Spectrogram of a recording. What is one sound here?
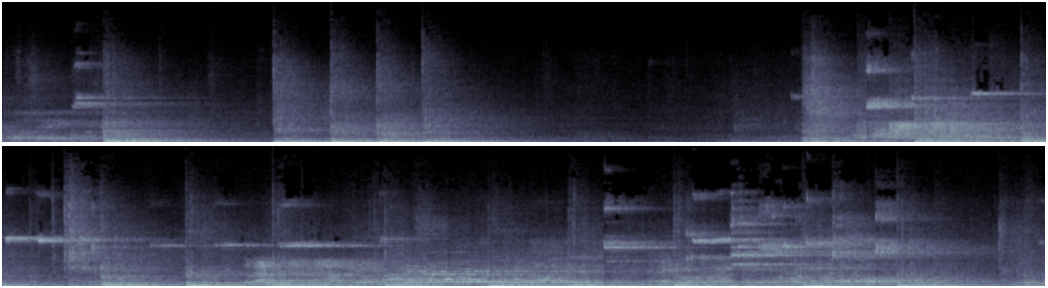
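A basketball bounces on a wooden floor in an echoing gym.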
